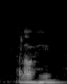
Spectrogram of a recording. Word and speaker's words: Elohim: Bereshit bara Elohim. – Bereshit. – Bereshit. – Bara. – Bara. – Elohim.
